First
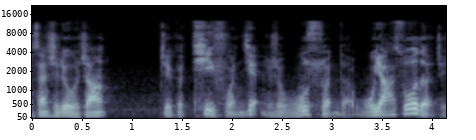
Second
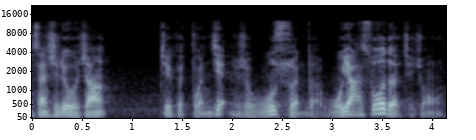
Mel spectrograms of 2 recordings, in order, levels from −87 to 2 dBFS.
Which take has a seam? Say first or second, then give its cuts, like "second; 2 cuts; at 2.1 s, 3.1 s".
second; 1 cut; at 1.6 s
